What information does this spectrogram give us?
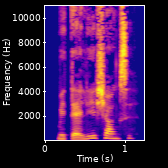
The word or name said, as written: medaljechance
